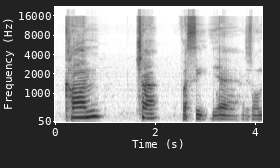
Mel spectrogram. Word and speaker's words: Kontravasy: It's pronounced Kontravasy. Kontravasy.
